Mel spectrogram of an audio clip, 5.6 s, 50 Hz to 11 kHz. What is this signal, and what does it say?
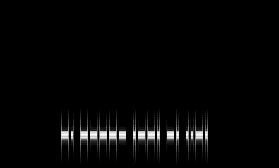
Morse code, heard as a keyed tone, about 25 wpm, 700 Hz. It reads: N0PNF
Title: USA Call Signs - 5 Characters - 25wpm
